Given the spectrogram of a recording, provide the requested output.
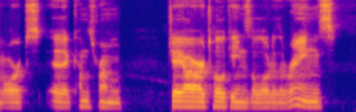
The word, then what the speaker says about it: Tolkien's: modern understanding of orcs that comes from junior Tolkien's the Lord of the Rings and yes that is how you pronounce his name I wanted to see if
